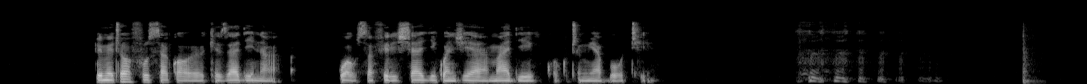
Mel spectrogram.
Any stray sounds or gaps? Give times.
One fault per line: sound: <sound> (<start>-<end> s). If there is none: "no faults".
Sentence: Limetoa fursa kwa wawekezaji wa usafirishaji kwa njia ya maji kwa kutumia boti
sound: laugh (7.9-9.4 s)
sound: thud (10.2-10.5 s)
